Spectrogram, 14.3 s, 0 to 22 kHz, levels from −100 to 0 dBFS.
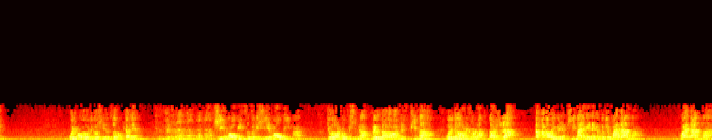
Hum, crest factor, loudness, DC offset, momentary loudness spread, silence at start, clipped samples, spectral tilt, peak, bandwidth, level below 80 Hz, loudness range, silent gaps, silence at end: none; 16 dB; -20 LUFS; under 0.1%; 20 LU; 0 s; under 0.1%; -10.5 dB/octave; -4 dBFS; 5.8 kHz; -50 dBFS; 4 LU; none; 0 s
